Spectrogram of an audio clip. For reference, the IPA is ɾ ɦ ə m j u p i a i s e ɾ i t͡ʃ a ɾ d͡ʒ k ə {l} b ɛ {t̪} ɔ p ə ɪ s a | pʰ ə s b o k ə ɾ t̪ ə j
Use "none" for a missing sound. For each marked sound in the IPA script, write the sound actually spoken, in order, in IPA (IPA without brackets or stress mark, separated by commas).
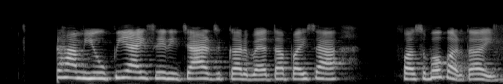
ɾ, t̪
